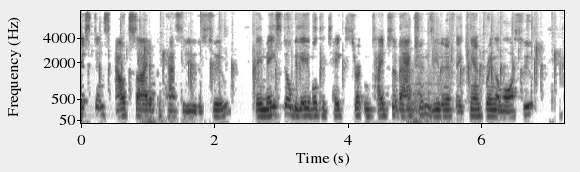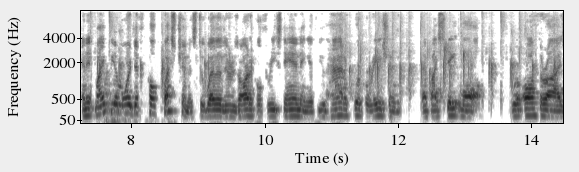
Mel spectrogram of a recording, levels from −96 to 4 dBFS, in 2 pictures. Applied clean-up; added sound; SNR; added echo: classical method spectral subtraction.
